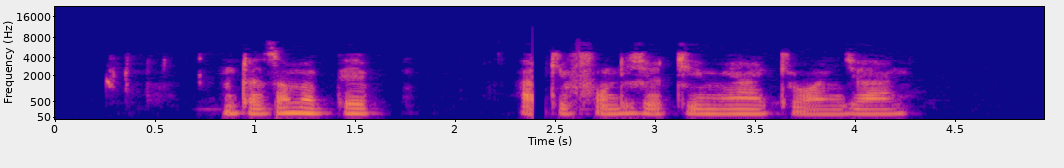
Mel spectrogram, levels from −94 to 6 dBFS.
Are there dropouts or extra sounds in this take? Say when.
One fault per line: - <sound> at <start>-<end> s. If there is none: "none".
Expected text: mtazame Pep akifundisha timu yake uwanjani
- dropout at 2.4-2.5 s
